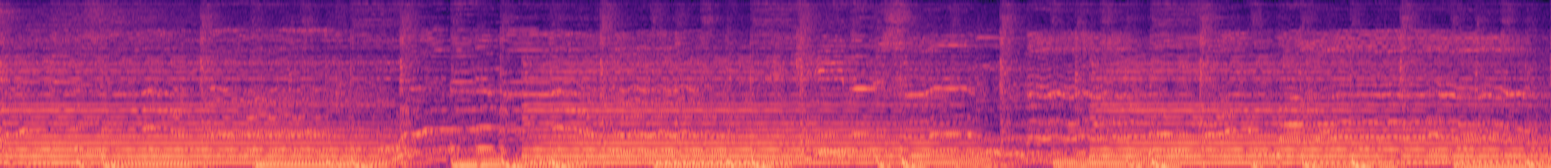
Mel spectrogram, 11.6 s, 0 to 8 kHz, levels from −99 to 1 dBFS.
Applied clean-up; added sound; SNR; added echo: none; Bowed string instrument; 0 dB; reverberation time 0.5 s.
